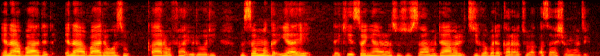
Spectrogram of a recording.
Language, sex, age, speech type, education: Hausa, female, 15-29, spontaneous, secondary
